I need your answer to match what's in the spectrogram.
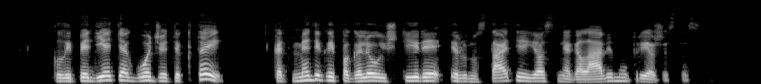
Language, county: Lithuanian, Alytus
